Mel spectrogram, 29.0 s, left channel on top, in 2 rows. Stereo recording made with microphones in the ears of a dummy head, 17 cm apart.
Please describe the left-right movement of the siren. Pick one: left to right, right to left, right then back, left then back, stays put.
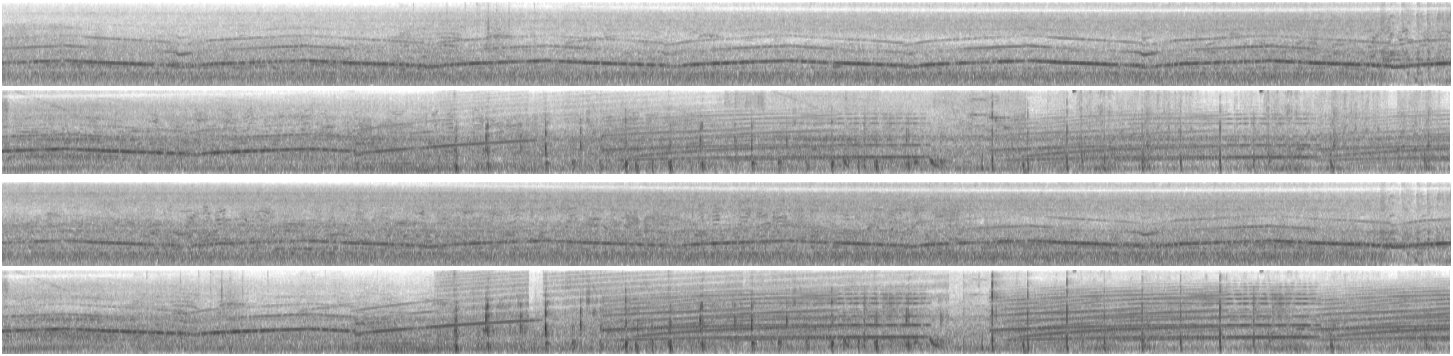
left to right.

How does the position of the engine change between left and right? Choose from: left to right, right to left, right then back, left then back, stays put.
right to left.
